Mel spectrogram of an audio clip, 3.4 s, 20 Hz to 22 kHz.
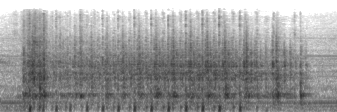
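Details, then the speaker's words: Antique Goodall-Modern edger with 3hp Briggs & Stratton single-cylinder, last run mid-1990s, sitting 20+ years: pops along unevenly with irregular, surging firing and faint rattle; rough running, owner suspects carburetor needs cleaning, possibly leaking. "so definitely probably have to clean out the carburetor he's been sitting for over - uh off the over 20 years"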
